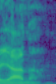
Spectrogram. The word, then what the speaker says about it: Marijana: ah he says here it is pronounced like Marana Mar Mariana okay Mariana is a lovely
